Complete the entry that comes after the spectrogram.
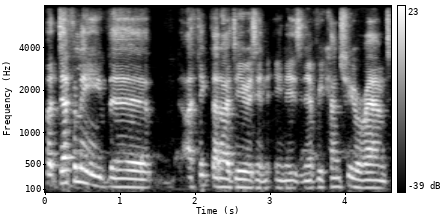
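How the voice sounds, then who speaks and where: Noticeable background noise sits behind a man with a slight English accent. He talks at a fairly quick pace with medium pitch and ordinary pitch variation. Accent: English, milder than Philippe's. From England. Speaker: podcast co-host. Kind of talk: casual chat.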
